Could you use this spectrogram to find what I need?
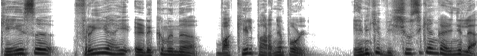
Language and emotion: Malayalam, surprised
